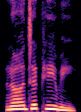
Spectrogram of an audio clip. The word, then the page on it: ರಾಜಠೀವಿ: kannada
